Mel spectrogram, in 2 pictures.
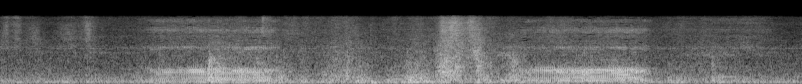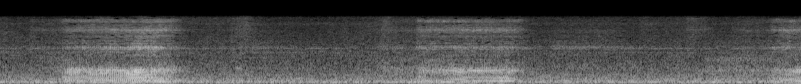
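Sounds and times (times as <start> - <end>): person snoring loudly: 1.4 - 3.0, 5.1 - 6.6, 8.6 - 9.9, 12.0 - 13.4, 15.4 - 16.0.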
